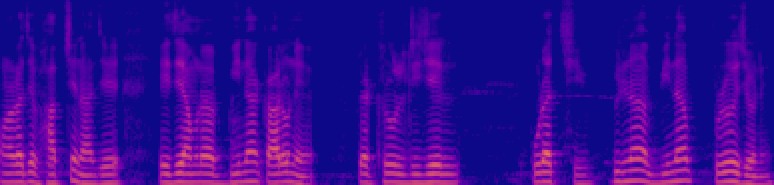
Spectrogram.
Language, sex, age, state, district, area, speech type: Bengali, male, 18-30, West Bengal, Dakshin Dinajpur, urban, spontaneous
